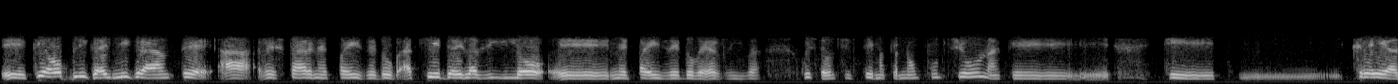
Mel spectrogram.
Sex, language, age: female, Italian, 40-59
